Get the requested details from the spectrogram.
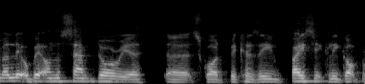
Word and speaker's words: Sampdoria: And was at Sampdoria.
